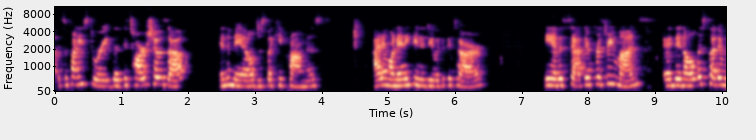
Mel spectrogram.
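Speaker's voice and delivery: ordinary talk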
